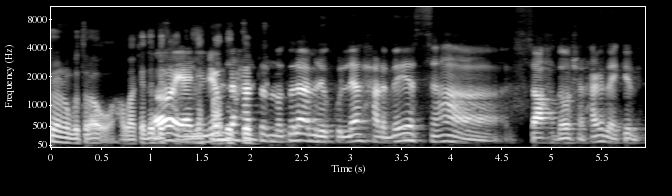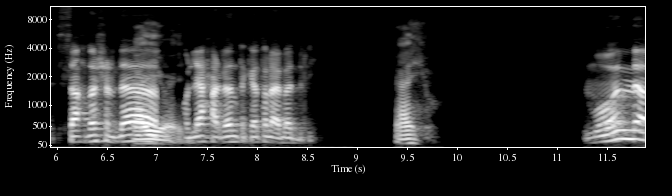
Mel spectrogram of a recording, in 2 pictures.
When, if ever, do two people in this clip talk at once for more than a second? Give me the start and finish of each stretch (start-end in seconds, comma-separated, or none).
1.0-2.2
